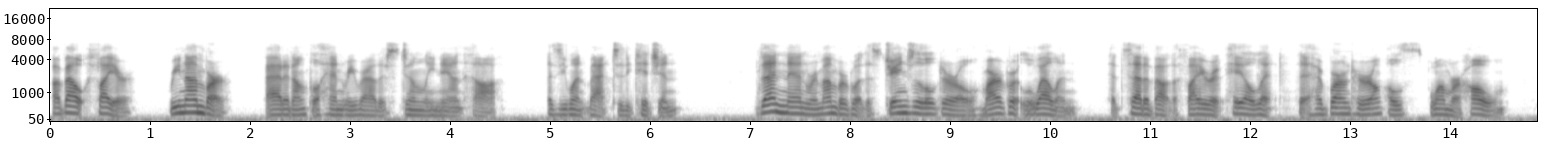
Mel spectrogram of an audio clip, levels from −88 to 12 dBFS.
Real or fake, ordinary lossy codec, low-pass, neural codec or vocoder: fake; AAC, 48 kbps; 7.2 kHz; autoencoder, 22.05 kHz, a latent of 192 numbers a frame, VITS, trained on many speakers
